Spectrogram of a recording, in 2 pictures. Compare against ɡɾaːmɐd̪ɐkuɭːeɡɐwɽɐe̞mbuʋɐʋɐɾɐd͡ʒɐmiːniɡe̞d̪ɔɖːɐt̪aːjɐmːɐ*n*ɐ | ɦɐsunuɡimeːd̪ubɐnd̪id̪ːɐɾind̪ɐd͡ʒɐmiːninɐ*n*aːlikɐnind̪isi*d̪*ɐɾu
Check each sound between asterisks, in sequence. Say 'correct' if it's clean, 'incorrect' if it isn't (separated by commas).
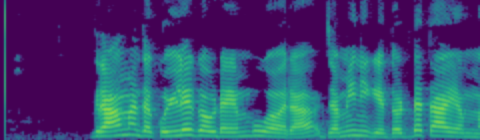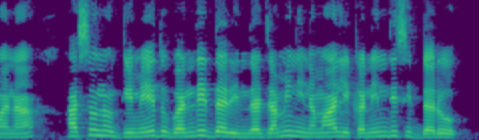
correct, incorrect, incorrect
